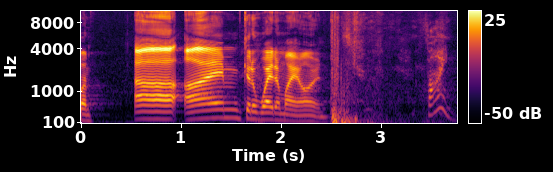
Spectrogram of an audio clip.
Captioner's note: pants on mic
